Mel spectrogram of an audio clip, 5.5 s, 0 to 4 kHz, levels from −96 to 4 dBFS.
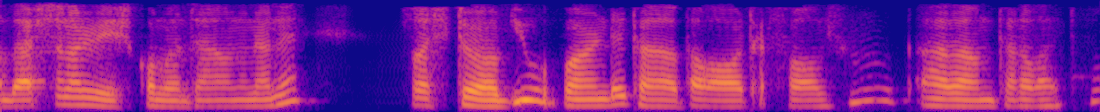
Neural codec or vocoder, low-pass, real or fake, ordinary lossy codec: codec, 16 kHz, 0.5 kbps, X-Codec, HuBERT features, trained on balanced general audio; 3.6 kHz; fake; MP3, 32 kbps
